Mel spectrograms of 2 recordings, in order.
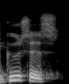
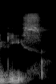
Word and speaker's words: geese: Don't say gooses, say geese.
